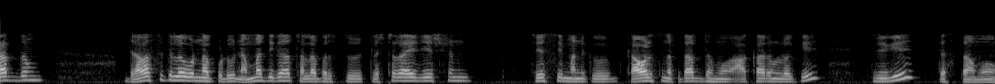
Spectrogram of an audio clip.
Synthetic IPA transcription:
aːɾd̪ʱɐm | d̪ɾɐʋɐst̪it̪̬ilo̞ːunːɐpːuɽunɐmːɐd̪iɡaːt͡ʃɐlːɐbʱɐɾust̪uːklisʈɐɾɐjd͡ʒɛːʂɐn | t͡ʃe̞ːsimɐnɐkukaːʋaːlɐsinɐpɐd̪aːɾd̪ʱɐmua̰ːkaːɾɐmlo̞ːki | t̪iɾiɡit̪ɛːst̪aːmu

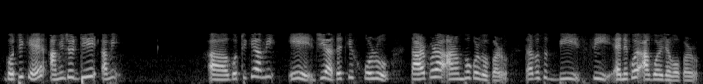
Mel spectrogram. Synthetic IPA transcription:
ɡotikɛʔamizodiʔami | ɡotikɛamieziatɛt̚kixoɹũ | taɹpɔɹaʔa̰ɹɔmbʱɔkoɹibɔpaɹʊ̰̃taɹpasɔt̚bisiɛnɛkojʔaɡuajzabɔpaɹʊ̰̃

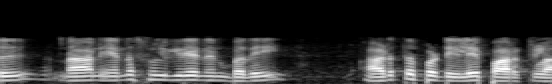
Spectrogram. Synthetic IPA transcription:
ɯnaːnɛnːɐsɔlɣɪreːnɛnbɐðɐɪ | ʔɐɽɯt̪ːɐpːɐʈːɪjɪleːpːaːɾkɐlaː

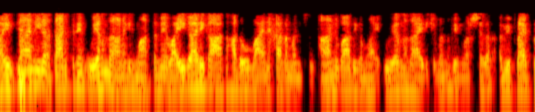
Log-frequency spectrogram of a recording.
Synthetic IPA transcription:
ʋɐjɡɲaːniɣɐt̪aːlɐt̪ːɐɾɐjɐmʔujɐrnːɐðaːɳe̞ŋɡilmaːt̪rɐme̞ʋɐjɣaːɾiɣɐaːɡʱaːd̪ɐʋumʋaːjɐnɐkːaːɾɐɭɐmːɐnɐsiaːnubaːd̪iɣɐmaːjiujɐrnːɐðaːjiɾikʲːume̞nːɐʋimɐrʂɐɣɐrɐbʱipraːjɐpːeɽ

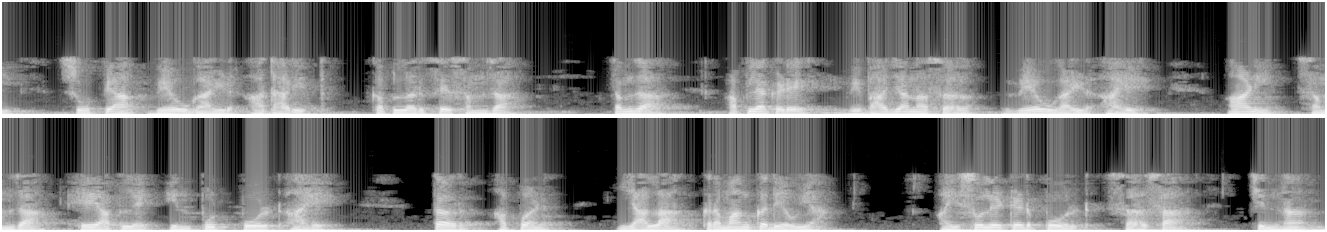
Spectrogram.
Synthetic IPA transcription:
sopjaʋeʋɡaiɽad̪ʱaɾiːt̪ | kəpləɾt͡sesəmd͡za | səmd͡zaːpljakəɽeʋibʱad͡ʑanasəɦəʋeʋɡaiɽaɦe | aɽ̃isəmd͡zaheapleinpuʈ̚polʈaɦe | t̪əɾapəɳ | jalakɾəmãŋkəd̪ewja | ajsoleʈeɽpolʈsəɦsat͡ɕin̤ə

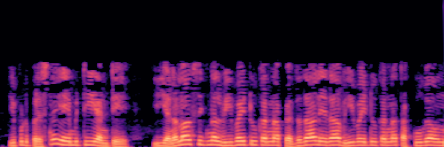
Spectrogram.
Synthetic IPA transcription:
ipːuɽupɾɐsnɐeːmiʈiɐɳʈe̞ː | iːɛnɐlaːlsiɡnɐlʋiːbɐjʈuːkɐnːɐpɛd̪ːɐd̪aːlɛːd̪aːʋiːbɐjʈ̬uːkɐnːɐt̪ɐkːuʋɐɡaːun

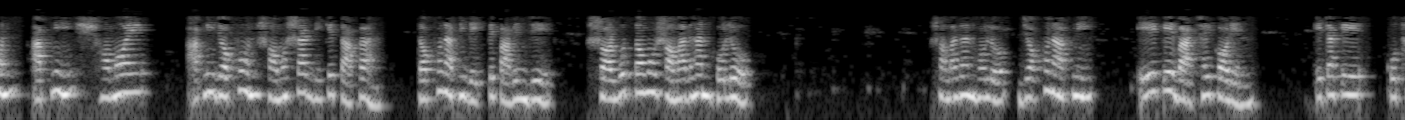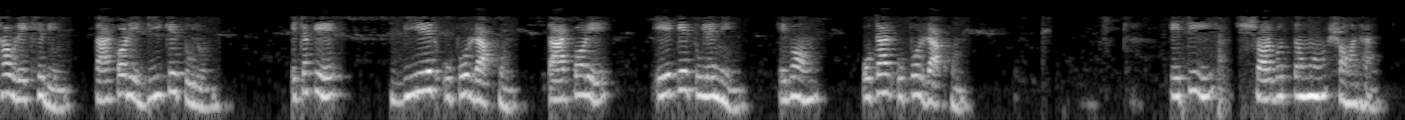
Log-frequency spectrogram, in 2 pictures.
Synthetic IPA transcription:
na̰pniʃɔmɔe | a̰pnid͡ʑɔkʰonʃɔmoʃːaɾbiket̪akan | t̪ɔkʰonapnid̪ek̚ʰt̪epabend͡ʑe | ʃɔɾbot̪ːɔmoʃɔmad̪ʱanɦolo | ʃɔmad̪ʱanɦolod͡ʑɔkʰonapni | ekebat͡ɕʰaekɔɾen | eʈakekot̪ʰaoɾekʰed̪in | t̪aɾpɔɾebiket̪ulun | eʈake | bieɾupoɾːakʰun | t̪aɾpɔɾe | eket̪ulenin | eboŋ | oʈaɾupoɾːakʰun | eʈiʃɔɾbot̪ːomoʃɔmad̪ʱan

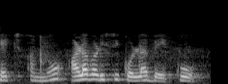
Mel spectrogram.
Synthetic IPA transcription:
et͡ʃːɐnːuɐɭɐʋɐɽisikɔɭːɐbe̞ːku

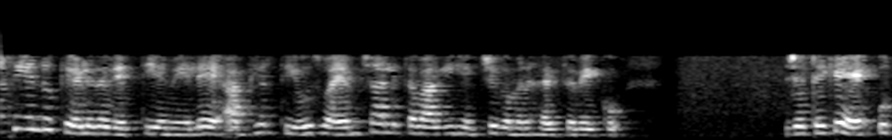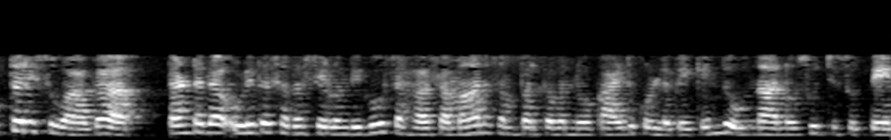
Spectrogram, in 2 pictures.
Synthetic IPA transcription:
ɐʂʈijɐnːuke̞ːɭid̪ɐʋjɐk̚t̪ijɐme̞ːle̞ʔɐbʱjɐɾt̪ijusʋɐjɐmt͡ʃaːlit̪ɐʋaːɡiɦe̞t͡ʃːuɡɐmɐnɐɦɐɾisɐbe̞ːku | d͡ʒɔt̪eɡe̞ut̪ːɐɾisuʋaːɡɐt̪ɐɳɖɐd̪ɐʔuɭid̪ɐsɐd̪ɐsjɐɾo̞nd̪iɡuːsɐɦɐsɐmaːnɐsɐmpɐɾkɐʋɐnːukaːjɐd̪ukɔɭːɐbeːke̞nd̪unaːnusuːt͡ʃisut̪ːe̞ːni

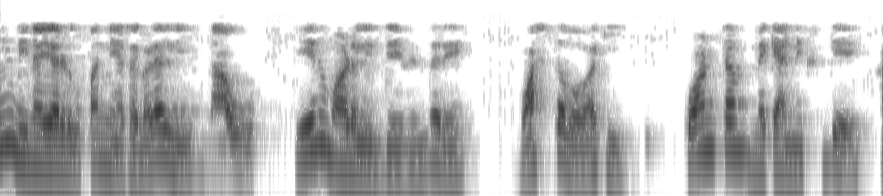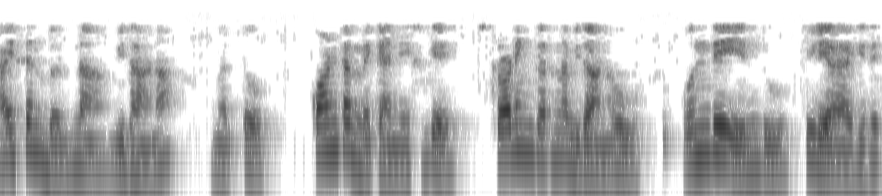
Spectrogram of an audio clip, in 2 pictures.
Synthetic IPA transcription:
mund̪inɐɛɾɐɽupɐnjaːsɐɡɐɭɐlːinaːʋu | eːnumaːɽɐlid̪ːeːʋe̞nd̪ɐɾe̞ | ʋaːst̪ɐʋɐʋaːɡi | kʋaːɳʈɐmːɛkaːniksɡe̞hɐjsɐnbɐɾɡnɐʋid̪ʱaːnɐ | mɐt̪ːu | kʋaːɳʈɐmːɛkaːniksɡe̞ | sʈɾoːɽiŋɡɐɾnɐʋid̪ʱaːnɐʋu | o̞nd̪eːend̪ut̪iɭijɐlaːɡid̪e̞

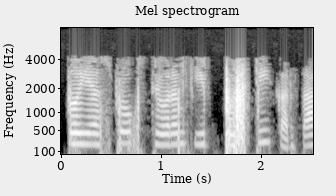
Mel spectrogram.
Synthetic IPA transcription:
t̪oːjɐsʈɾoːkst̪ʰoːɾəmkipʊʃʈikɐɾt̪a

